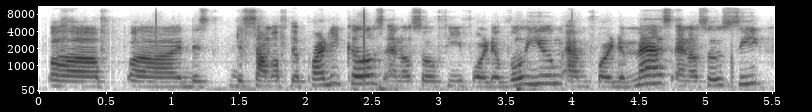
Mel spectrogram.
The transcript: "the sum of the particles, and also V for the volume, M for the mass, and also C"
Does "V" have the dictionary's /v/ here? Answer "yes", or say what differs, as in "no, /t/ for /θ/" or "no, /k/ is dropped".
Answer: no, /f/ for /v/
